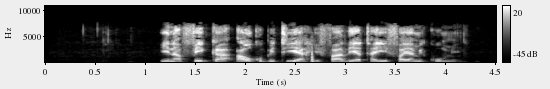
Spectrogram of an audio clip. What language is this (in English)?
Swahili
